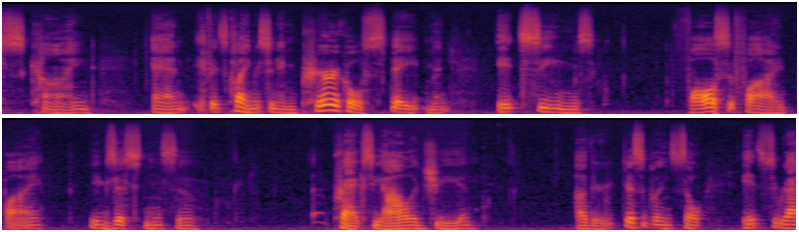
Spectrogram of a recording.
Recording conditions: large echoing room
